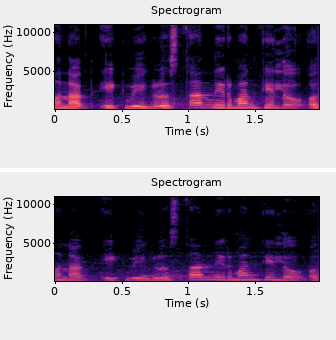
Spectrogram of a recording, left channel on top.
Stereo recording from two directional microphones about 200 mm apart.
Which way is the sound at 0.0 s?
45° left (ahead or behind).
